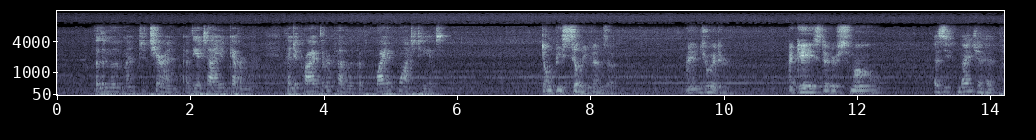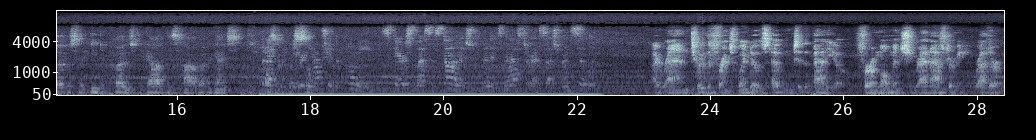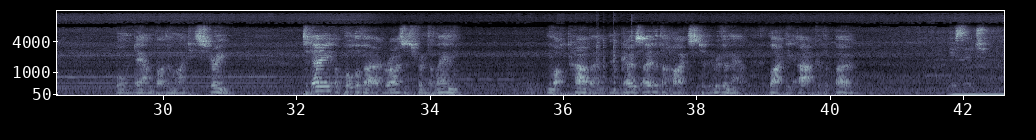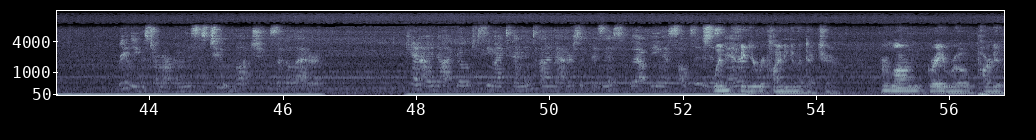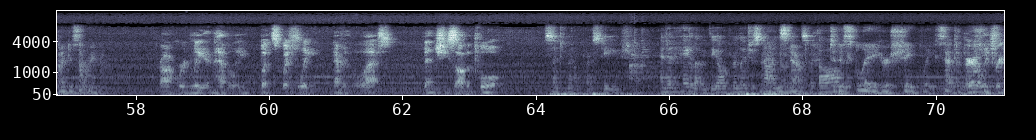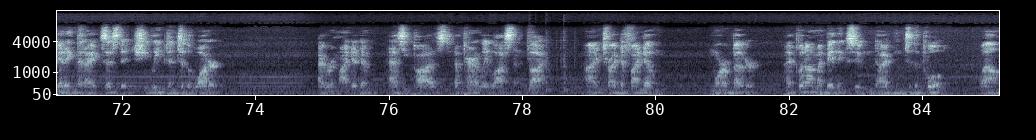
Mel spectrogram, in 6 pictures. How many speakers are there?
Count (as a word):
five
